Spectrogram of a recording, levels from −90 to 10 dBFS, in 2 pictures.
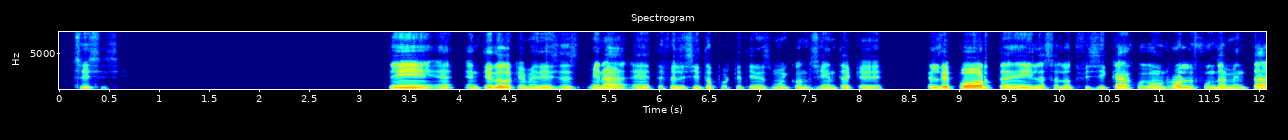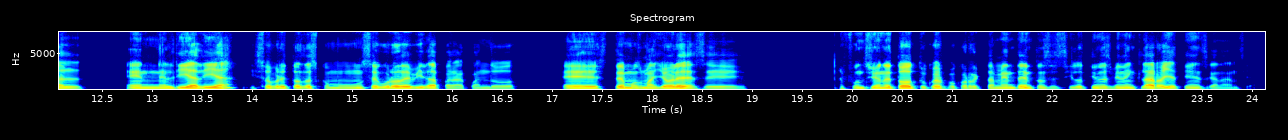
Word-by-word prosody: Sí, 120 Hz, -, -5 dB
sí, 95 Hz, -3 st, -23 dB
sí. -, -, -34 dB, 2.7 s
Sí, 120 Hz, -3 st, +6 dB
e 110 Hz, 0 st, -6 dB
entiendo 115 Hz, +3 st, +2 dB
lo 115 Hz, -3 st, +4 dB
que 100 Hz, 0 st, -7 dB
me 100 Hz, 0 st, -5 dB
dices, 105 Hz, -1 st, -4 dB
mira, 110 Hz, -4 st, 0 dB
eh, 100 Hz, -1 st, -5 dB
te 100 Hz, +1 st, -14 dB
felicito 105 Hz, +4 st, -5 dB
porque 100 Hz, -1 st, -15 dB
tienes 105 Hz, +1 st, -10 dB
muy 105 Hz, -1 st, -9 dB
consciente 100 Hz, -1 st, -7 dB
que 100 Hz, -2 st, -9 dB, 0.4 s
el 100 Hz, +1 st, +1 dB
deporte 105 Hz, +1 st, +6 dB
y 105 Hz, -, +2 dB
la 100 Hz, -1 st, -3 dB
salud 100 Hz, 0 st, -6 dB
física 105 Hz, +1 st, -3 dB
juega 105 Hz, 0 st, -9 dB
un 105 Hz, -1 st, -4 dB
rol 105 Hz, +1 st, +2 dB
fundamental 105 Hz, 0 st, -2 dB, 0.4 s
en 100 Hz, -1 st, -2 dB
el 100 Hz, 0 st, -2 dB
día 115 Hz, +1 st, +7 dB
a -, -, +3 dB
día, 135 Hz, -, +3 dB
y -, -, -31 dB
sobre 100 Hz, -1 st, -2 dB
todo 105 Hz, +5 st, -1 dB
es 125 Hz, -, -10 dB
como 100 Hz, -3 st, -10 dB
un 105 Hz, +2 st, -6 dB
seguro 115 Hz, +1 st, +1 dB
de 105 Hz, -2 st, +6 dB
vida 110 Hz, +5 st, +1 dB
para 95 Hz, -1 st, -12 dB
cuando 100 Hz, 0 st, -14 dB, 0.4 s
estemos 100 Hz, +3 st, +1 dB
mayores, 110 Hz, +6 st, +3 dB
eh, 100 Hz, -1 st, -10 dB, 1.0 s
funcione 115 Hz, +1 st, -1 dB
todo 115 Hz, -1 st, +7 dB
tu 105 Hz, -, -12 dB
cuerpo 105 Hz, 0 st, -2 dB
correctamente, 100 Hz, +4 st, -5 dB
entonces, 110 Hz, -2 st, -7 dB
si 105 Hz, -, -19 dB
lo 100 Hz, -, -7 dB
tienes 145 Hz, +8 st, -6 dB
bien 140 Hz, -1 st, -5 dB
en 130 Hz, -, -3 dB
claro, 135 Hz, +6 st, +3 dB
ya 120 Hz, -5 st, +1 dB
tienes 105 Hz, -1 st, -10 dB
ganancia, 95 Hz, -1 st, -21 dB
105 Hz, 155 wpm, -23 LUFS, 100-110 Hz, 2.7 s, día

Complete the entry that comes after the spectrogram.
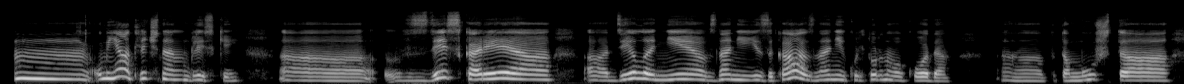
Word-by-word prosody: М, 250 Hz, -5 st, +4 dB
у -, -, -4 dB
меня 275 Hz, +7 st, +4 dB
отличный 275 Hz, -3 st, -2 dB
английский, 200 Hz, -5 st, -7 dB, 0.4 s
э, -, -, -12 dB, 1.0 s
в 175 Hz, -, -12 dB
здесь 185 Hz, -, -1 dB
скорее, 240 Hz, -2 st, +5 dB, 0.3 s
э, 190 Hz, -1 st, -6 dB
дело 245 Hz, +7 st, +3 dB
не 225 Hz, +2 st, 0 dB
в -, -, -10 dB
знании 210 Hz, +1 st, -3 dB
языка, 230 Hz, -, 0 dB
а -, -, +3 dB
в -, -, -6 dB
знании 215 Hz, +3 st, -4 dB
культурного 200 Hz, -1 st, -6 dB
кода, 175 Hz, -3 st, -2 dB, 0.5 s
э, 170 Hz, -4 st, -11 dB
потому 175 Hz, +6 st, -5 dB
что, 185 Hz, -3 st, -1 dB
215 Hz, 115 wpm, -22 LUFS, 185-245 Hz, 1.0 s, скорее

